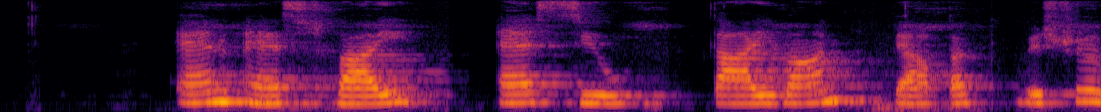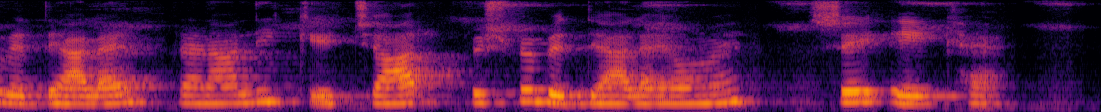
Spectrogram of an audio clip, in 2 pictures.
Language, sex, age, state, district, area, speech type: Hindi, female, 18-30, Madhya Pradesh, Narsinghpur, rural, read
